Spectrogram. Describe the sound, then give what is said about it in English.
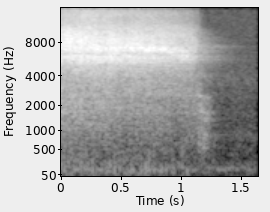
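A voice makes a long, steady hiss in response to the name Haman, as done in the Purim custom, a bright airy sound held for just over a second before it cuts off into quiet. No other sounds or talking. “And when they say the name Haman, the children all respond by hissing.”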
